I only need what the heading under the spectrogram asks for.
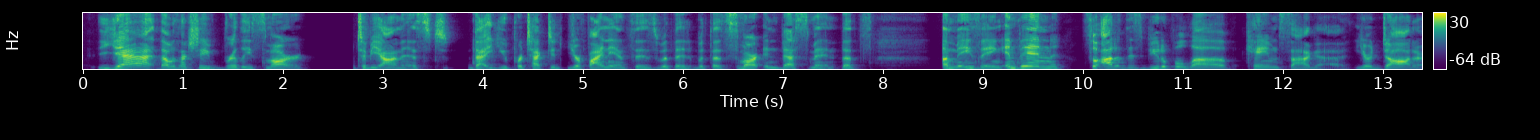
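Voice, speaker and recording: This voice has a bright, sharp tone and very wide pitch swings, moving at a fairly slow pace. The recording is very clean, with a silent background. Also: woman, fairly low pitch for a woman. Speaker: podcast host. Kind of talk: interview.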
